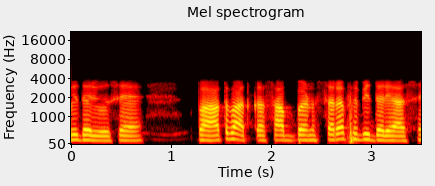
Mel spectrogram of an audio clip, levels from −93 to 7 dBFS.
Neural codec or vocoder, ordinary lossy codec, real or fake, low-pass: none; Opus, 32 kbps; real; 3.6 kHz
